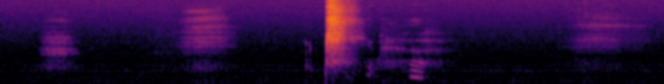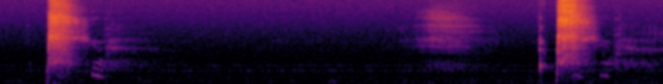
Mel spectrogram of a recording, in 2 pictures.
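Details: Three weak, partly held-back sneezes, each after a soft wind-up breath, with tired exhalations between, from a prolonged sneezing fit; the sneezer was exhausted with sore abs and biting them back.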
